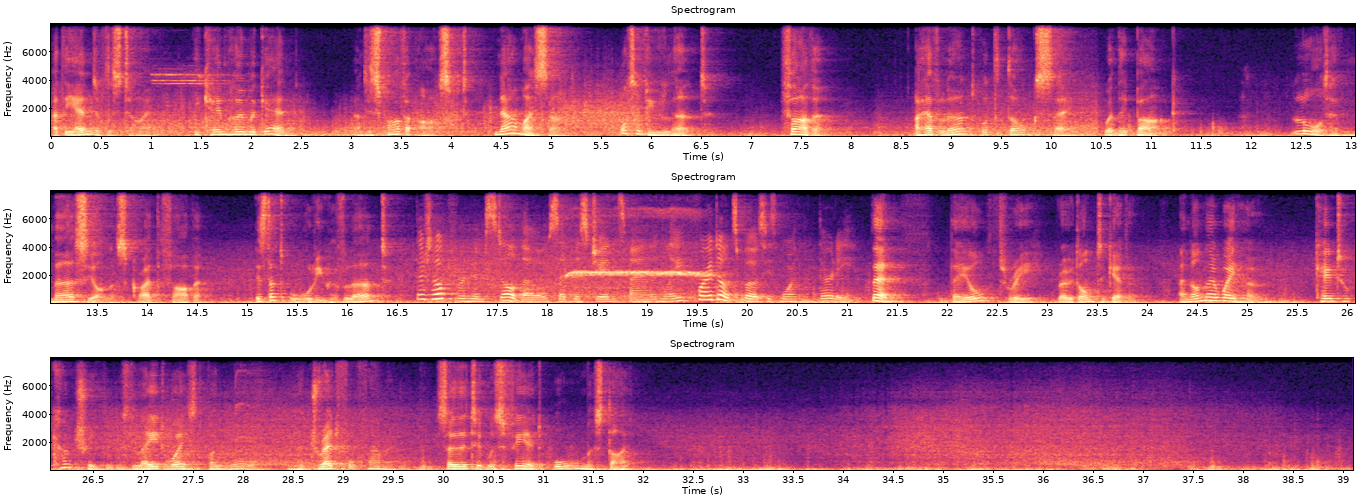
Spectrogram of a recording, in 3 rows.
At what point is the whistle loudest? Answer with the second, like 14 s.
19 s.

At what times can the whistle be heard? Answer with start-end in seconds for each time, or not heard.
1.0-1.6, 18.1-19.6, 27.9-28.3.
